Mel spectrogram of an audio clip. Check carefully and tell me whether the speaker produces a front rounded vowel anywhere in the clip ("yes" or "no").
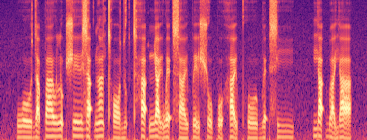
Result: no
